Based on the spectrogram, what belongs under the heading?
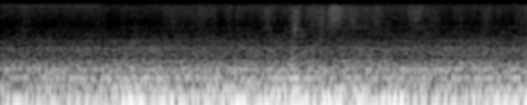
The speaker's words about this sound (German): Ich lenkte unseren Wagen auf dem holprigen Weg in die letzte Kurve, kurz bevor der Wald sich lichtete.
